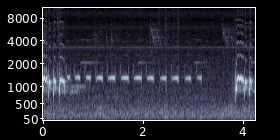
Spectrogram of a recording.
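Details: A loud local zebra dove sings to lure and spur on other doves. A quick burst of hooked coos leads into a long, even string of about thirteen short, clipped notes, a pause, then another rapid burst.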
